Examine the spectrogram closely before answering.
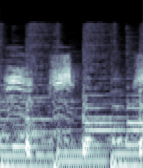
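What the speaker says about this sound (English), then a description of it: "We'll be right back after Bob gets the ducks out of his living room." Ducks quack loudly and close in a quick cluster of calls, used as a radio sound effect.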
